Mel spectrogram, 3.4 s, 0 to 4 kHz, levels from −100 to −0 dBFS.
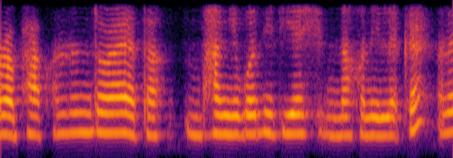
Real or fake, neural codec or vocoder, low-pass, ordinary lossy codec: fake; codec, 24 kHz, 0.5 kbps, DualCodec; 3.6 kHz; none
